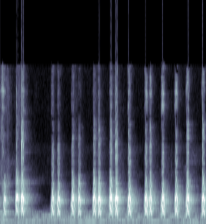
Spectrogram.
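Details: A male yellow-vented bulbul in 'ngebrem ngekek' song for arousing breeding condition delivers loud, grating squawks, often doubled, repeated about three times a second after an opening half-second pause.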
